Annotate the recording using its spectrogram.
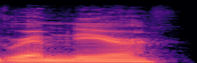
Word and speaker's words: Grimnyr: And if I'm mispronouncing Grimnir, sorry, I'm just G-R-I-M-N-Y-R. – You were spot on, my friend.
